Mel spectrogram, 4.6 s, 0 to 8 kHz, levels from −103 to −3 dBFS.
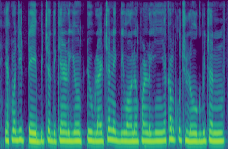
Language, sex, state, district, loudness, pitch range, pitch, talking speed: Hindi, male, Uttarakhand, Tehri Garhwal, -23 LUFS, 165-180 Hz, 170 Hz, 250 wpm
